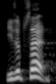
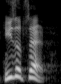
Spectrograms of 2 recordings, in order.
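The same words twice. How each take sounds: First: Said in the usual way. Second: Mock upset, a bit higher. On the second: Shown as a demonstration. Preacher acting Paul's anger for the congregation. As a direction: play Paul as upset. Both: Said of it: "really worked up here".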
